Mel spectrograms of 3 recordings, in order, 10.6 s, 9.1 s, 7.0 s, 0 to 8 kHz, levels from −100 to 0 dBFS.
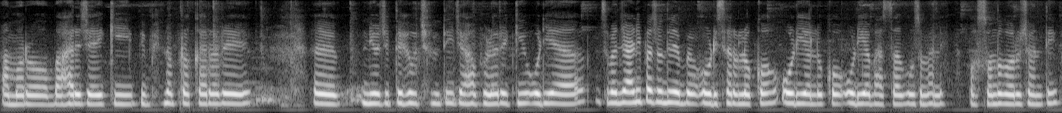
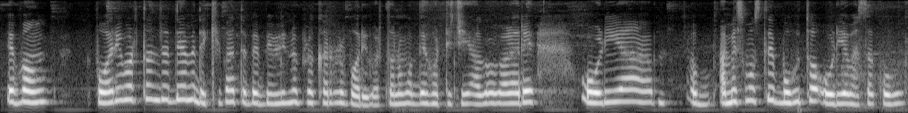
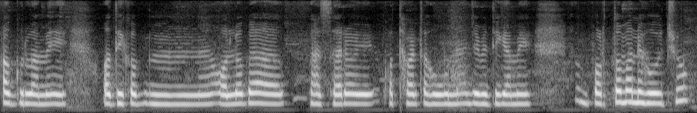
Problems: constant background noise, continuous background conversations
